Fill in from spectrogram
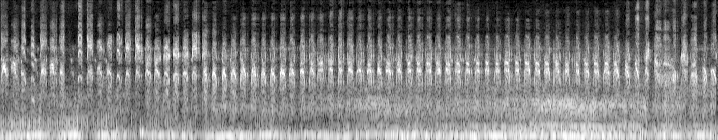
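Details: Kingfisher chicks at the nest beg noisily while waiting to be fed by a parent. They give a fast, even train of scratchy pulses, roughly three to four per second, over about eleven seconds, with some low background rumble.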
